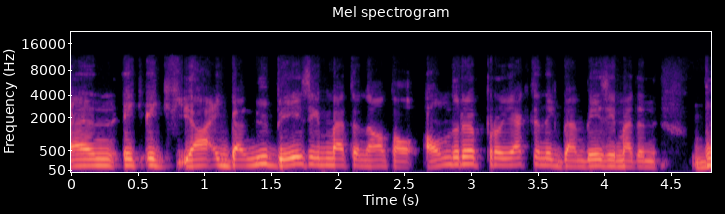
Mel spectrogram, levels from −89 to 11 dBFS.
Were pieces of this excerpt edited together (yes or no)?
no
